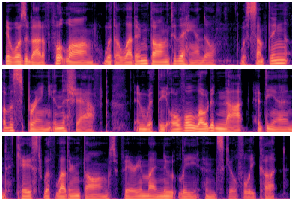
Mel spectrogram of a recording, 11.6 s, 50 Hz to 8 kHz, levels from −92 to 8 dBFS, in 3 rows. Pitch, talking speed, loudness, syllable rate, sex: 100 Hz, 200 wpm, -19 LUFS, 5.2 syllables/s, male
